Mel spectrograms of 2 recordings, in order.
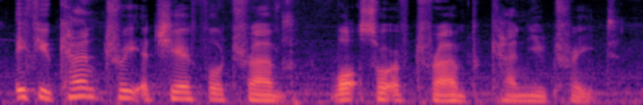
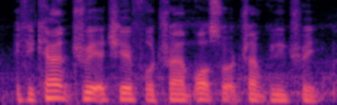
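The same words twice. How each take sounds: First: The sentence is read at a normal pace. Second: The sentence is said quickly, like a tongue twister.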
